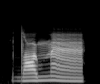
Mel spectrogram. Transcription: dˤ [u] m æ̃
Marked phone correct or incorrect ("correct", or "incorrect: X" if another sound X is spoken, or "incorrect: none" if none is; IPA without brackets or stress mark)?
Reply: correct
